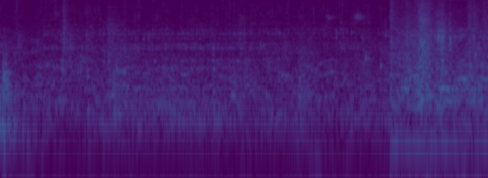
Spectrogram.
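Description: Liquid being poured and trickling into plastic containers, through a funnel into a plastic bottle. A louder rush of noise comes in about five seconds in.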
